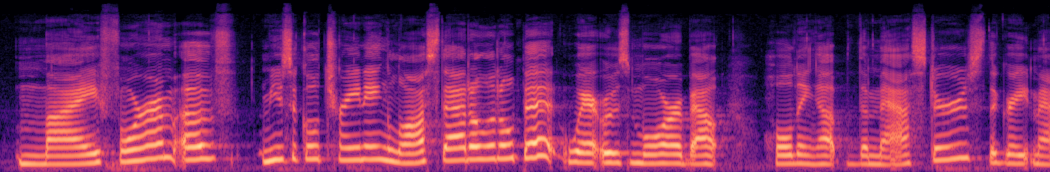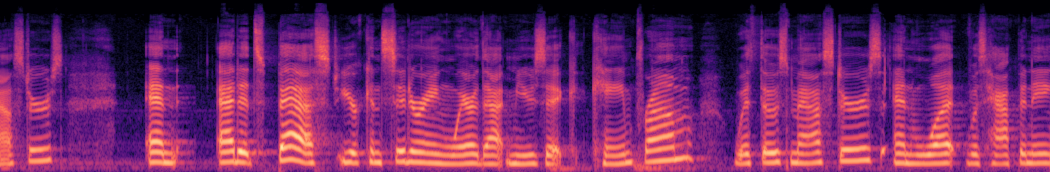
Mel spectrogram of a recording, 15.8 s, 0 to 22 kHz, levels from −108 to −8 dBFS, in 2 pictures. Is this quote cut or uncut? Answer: cut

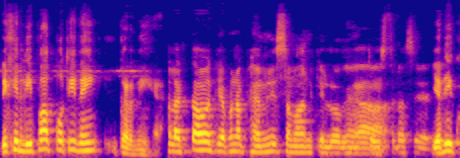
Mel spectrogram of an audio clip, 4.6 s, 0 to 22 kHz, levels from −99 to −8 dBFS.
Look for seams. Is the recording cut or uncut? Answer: cut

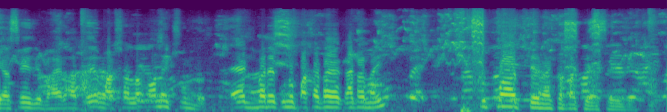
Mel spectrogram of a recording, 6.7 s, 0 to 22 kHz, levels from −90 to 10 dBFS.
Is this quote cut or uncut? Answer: uncut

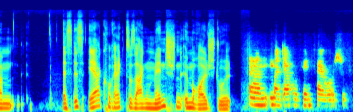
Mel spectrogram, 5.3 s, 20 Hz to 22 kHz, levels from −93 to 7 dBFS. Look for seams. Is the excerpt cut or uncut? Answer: cut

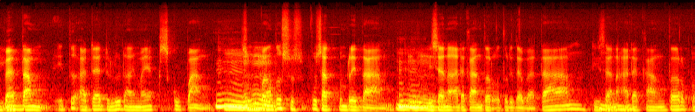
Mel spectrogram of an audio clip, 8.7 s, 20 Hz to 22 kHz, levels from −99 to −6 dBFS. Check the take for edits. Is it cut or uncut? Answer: uncut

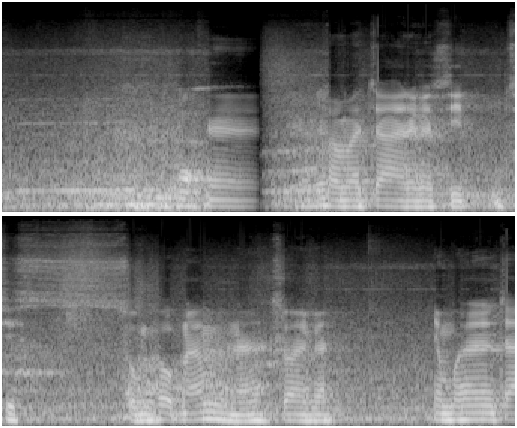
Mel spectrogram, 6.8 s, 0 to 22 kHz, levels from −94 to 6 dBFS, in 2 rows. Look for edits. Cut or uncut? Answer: cut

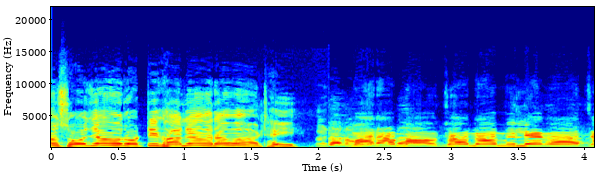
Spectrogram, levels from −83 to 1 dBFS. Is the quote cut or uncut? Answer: cut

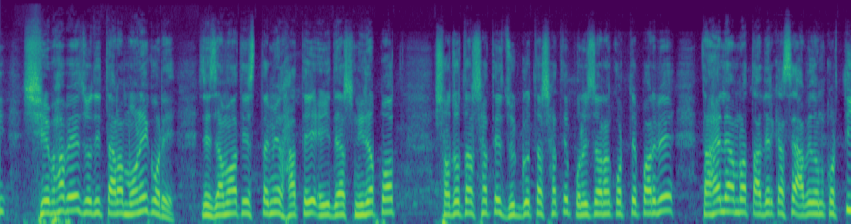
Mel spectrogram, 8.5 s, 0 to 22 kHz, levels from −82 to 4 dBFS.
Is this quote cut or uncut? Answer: uncut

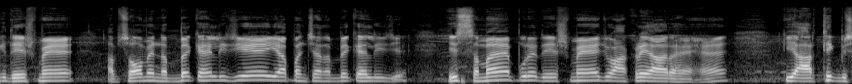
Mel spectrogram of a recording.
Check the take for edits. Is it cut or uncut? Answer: uncut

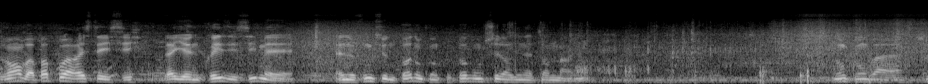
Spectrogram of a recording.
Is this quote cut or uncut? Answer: uncut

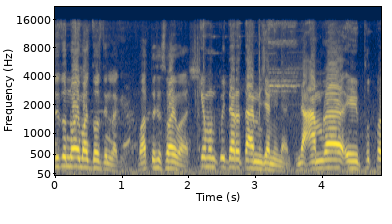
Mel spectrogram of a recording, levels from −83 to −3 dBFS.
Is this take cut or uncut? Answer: cut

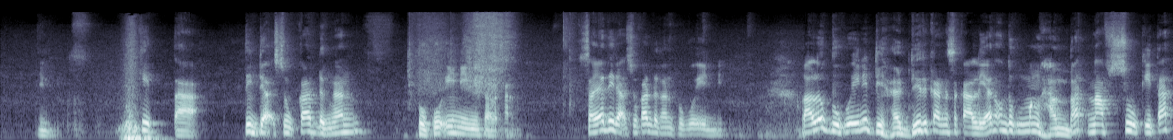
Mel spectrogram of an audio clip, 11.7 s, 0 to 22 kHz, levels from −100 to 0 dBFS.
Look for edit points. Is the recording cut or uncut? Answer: cut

